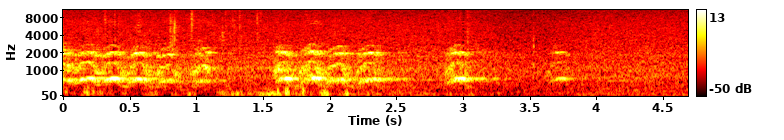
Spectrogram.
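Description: An animal calling four times: two drawn-out calls of about a second each, then two short ones.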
